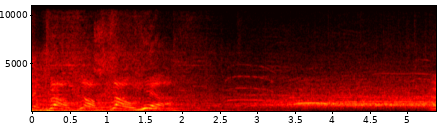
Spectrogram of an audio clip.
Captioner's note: crowd cheering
